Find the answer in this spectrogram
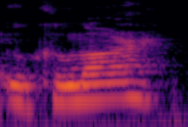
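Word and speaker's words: Ucumar: I was saying Ukumar. – That sounds right.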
